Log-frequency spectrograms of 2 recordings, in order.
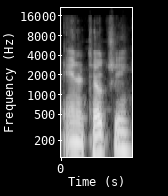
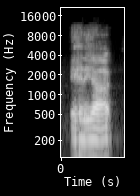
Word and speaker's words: Antioch: name of the city what was it Anna anochi is that how you say it Antioch an an I used to live in Antioch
